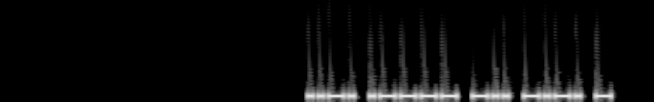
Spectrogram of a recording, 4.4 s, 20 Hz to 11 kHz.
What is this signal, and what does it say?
Morse code, heard as a keyed tone, about 35 wpm, 700 Hz. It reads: F1DCT
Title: DXCC-100 Call Signs - 5 Characters - 35wpm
